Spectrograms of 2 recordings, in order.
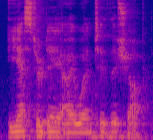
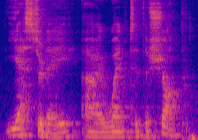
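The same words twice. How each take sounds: First: All the words get the same equal stress. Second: Some words are stressed more than others. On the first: The speaker calls it wrong. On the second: The speaker calls it right.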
